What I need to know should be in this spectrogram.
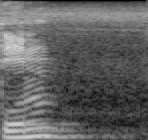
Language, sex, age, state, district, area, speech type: Nepali, male, 45-60, West Bengal, Darjeeling, rural, read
